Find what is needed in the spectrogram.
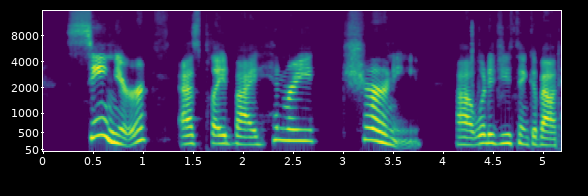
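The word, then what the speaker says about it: Czerny: man Winslow's shot senior as played by Henry cherny what did you think about him I'm so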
